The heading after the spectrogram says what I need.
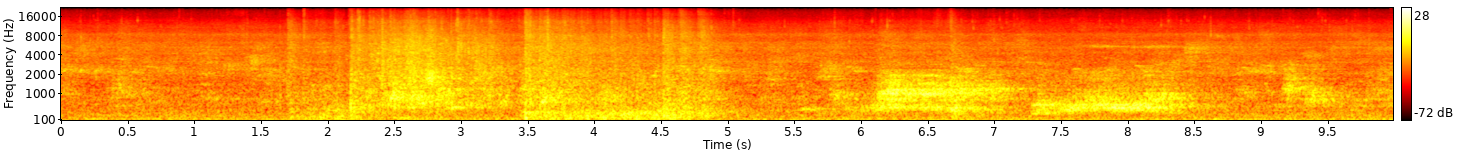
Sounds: splatter, Water, Liquid

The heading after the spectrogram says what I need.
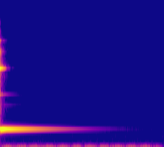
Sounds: Mallet percussion, Percussion, Marimba, Musical instrument, Music

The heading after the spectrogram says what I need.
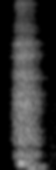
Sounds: Human voice, Respiratory sounds, Breathing

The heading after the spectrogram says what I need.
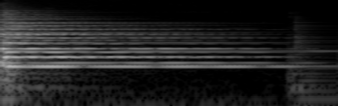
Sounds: Musical instrument, Piano, Keyboard (musical), Music

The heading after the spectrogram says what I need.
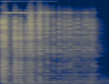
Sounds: Coin (dropping), home sounds

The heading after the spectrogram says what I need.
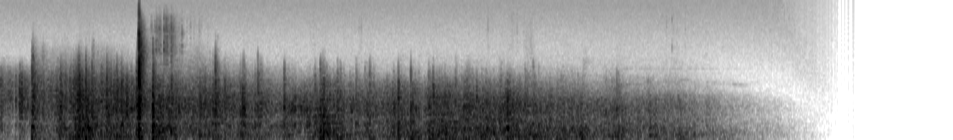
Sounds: Thunderstorm, Thunder

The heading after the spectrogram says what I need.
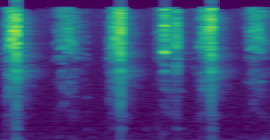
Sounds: Scissors, home sounds

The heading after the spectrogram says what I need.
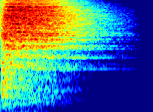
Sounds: Musical instrument, Crash cymbal, Percussion, Music, Cymbal

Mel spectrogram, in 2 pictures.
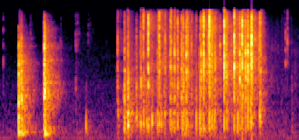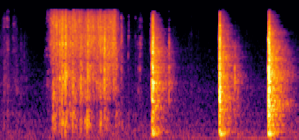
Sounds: home sounds

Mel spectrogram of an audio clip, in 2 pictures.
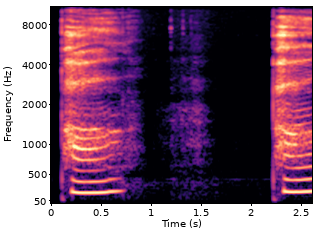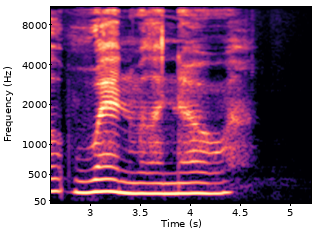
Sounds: Human voice, Female speech, Speech

